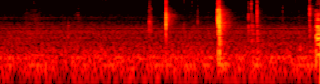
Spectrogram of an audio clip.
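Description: Copic marker being capped and put down: a few sharp plastic clicks in the second half, the loudest about three-quarters of the way through, with lighter taps after it.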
